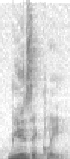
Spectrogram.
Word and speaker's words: musically: Now, the letter A can be silent, especially in words that end in A-L-L-Y, like these. Romantically, musically, logically. So I'm not pronouncing romantically, musically, and logically. Cut the A out. Get rid of it.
